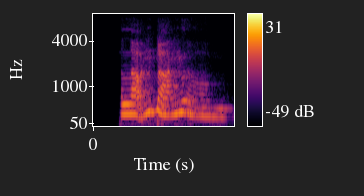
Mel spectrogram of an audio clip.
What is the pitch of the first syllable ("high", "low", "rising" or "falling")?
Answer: rising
